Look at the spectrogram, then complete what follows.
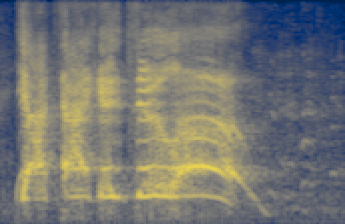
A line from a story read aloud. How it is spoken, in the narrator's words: some of us start screaming at him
